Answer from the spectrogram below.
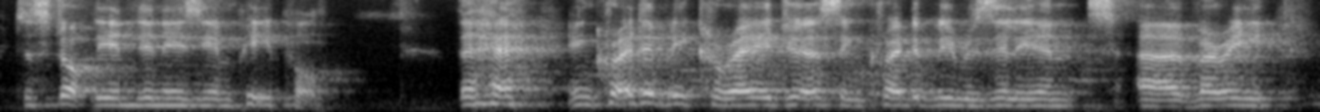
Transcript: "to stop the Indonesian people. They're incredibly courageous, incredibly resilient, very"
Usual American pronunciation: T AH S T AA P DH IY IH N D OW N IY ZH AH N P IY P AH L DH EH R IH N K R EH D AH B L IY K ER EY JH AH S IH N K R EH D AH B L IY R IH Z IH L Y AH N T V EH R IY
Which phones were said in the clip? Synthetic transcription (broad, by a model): T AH S T AA P DH IY IH N D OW N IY Z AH N P IY P AH L DH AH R IH N K R EH D AH B L IY K ER EY JH AH S IH N K R EH D AH B L IY R IH Z IH L Y AH N T V EH R IY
